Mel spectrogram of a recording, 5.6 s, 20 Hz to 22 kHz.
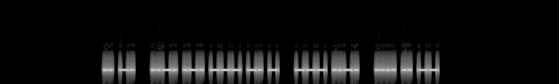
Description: Morse code, heard as a keyed tone, about 44 wpm, 700 Hz. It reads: IN FRONT OF HIM
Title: Sets of 4 Words 45wpm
